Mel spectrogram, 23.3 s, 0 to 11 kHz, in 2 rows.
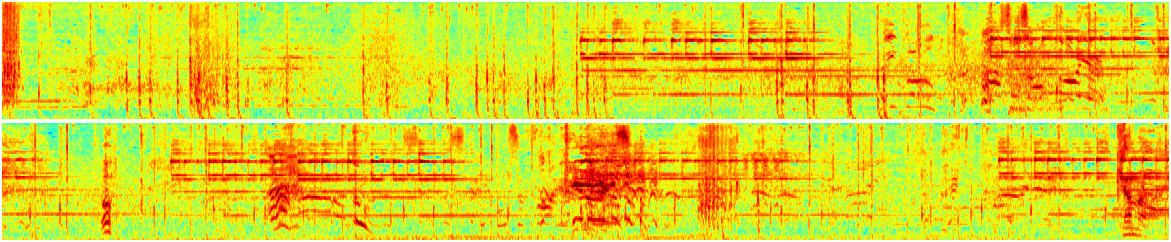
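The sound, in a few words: horse Roach galloping and neighing, video game The Witcher 3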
